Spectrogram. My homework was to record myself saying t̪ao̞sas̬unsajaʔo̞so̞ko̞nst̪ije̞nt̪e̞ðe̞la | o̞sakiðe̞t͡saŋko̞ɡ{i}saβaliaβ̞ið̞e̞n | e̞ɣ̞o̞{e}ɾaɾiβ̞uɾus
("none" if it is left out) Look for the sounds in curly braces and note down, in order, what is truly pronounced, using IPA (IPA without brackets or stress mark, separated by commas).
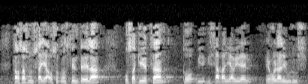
i, e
